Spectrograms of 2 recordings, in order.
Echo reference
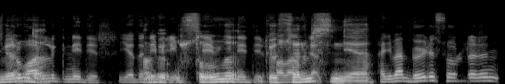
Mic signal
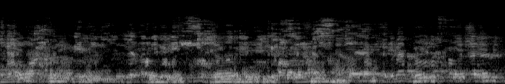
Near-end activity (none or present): present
